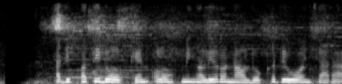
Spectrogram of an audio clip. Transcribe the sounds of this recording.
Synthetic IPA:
ʔadipat̪idɔlkɛnʔɔ̰lɔɦɔk̚niŋaliɾɔnaldokɨrdiwɔwaɲt͡ʃaɾa

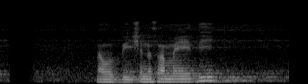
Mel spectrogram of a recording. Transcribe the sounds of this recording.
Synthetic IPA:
nɐmɐbiːʂɐnɐsɐmɐjed̪i

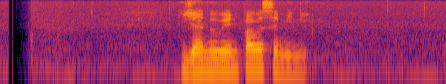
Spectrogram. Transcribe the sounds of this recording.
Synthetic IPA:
januwenpawəsəmini

